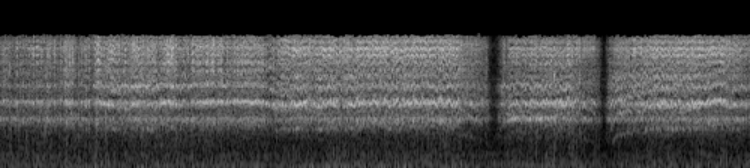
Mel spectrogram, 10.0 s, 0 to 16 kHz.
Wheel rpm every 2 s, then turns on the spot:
230, 230, 200, 120, 160.
none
